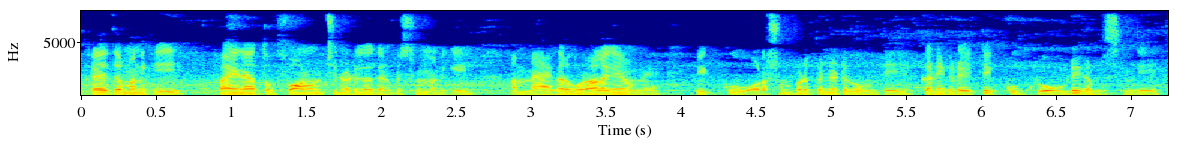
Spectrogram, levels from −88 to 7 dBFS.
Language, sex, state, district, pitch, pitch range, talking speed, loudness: Telugu, male, Andhra Pradesh, Visakhapatnam, 130 Hz, 120-135 Hz, 190 wpm, -20 LUFS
